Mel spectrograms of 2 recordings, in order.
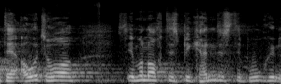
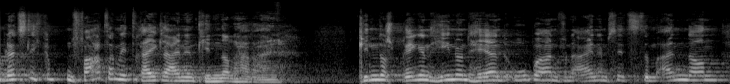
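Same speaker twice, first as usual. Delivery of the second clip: normal talking voice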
